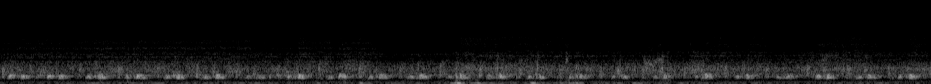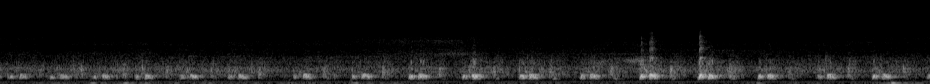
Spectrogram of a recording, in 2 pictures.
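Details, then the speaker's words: During labour at the midwife's house after the waters broke, with contractions five minutes apart, a rapid whooshing fetal heartbeat on Doppler runs higher than it should, nearly 180 at times, with dips to a reasonable range; fetal tachycardia. "yeah i mean it's higher than it should be for sure but it's also making dips down into a reasonable area but we don't like it going too hard that high"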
